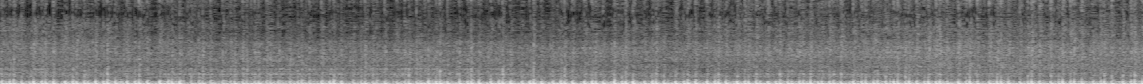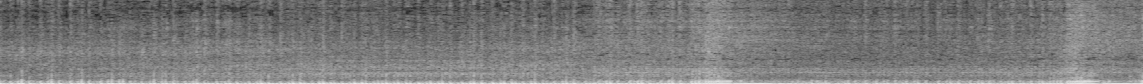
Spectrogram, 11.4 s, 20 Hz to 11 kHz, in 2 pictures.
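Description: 2023 Kawasaki Ninja ZX10R with a dB killer fitted in the exhaust, a loud close engine rumbling deep and steady at idle before two sharp throttle blips rev up and fall back near the end.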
